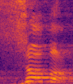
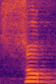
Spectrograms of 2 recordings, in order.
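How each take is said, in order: First: The final b is released with an echoing bounce. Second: The final b stops flat without a bounce. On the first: The speaker calls it right. "বলতে হবে সুব কলকলা" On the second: The speaker calls it wrong. "সুব এমন করলে পড়া অশুদ্ধ হবে"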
